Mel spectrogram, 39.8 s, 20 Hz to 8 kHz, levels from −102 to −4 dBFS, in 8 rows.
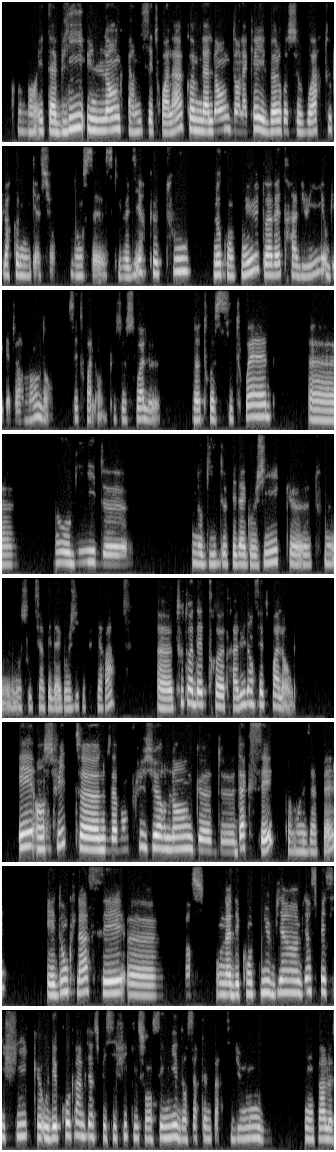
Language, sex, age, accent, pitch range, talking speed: French, female, 30-49, French, 170-215 Hz, 160 wpm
